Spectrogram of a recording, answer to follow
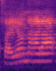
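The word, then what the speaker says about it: さようなら: La prossima parola è sayonara, che si pronuncia sayonara, che vuol dire addio.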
